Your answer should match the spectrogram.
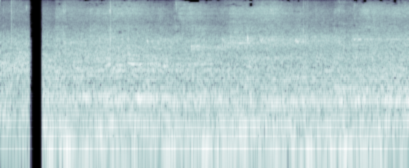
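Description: Indoor basketball game sound: a basketball bouncing on the hardwood court over a loud, pulsing low rumble of hall noise and voices. The sound drops out briefly about a third of a second in.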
